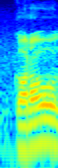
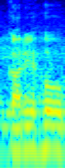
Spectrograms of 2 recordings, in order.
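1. ਰ ਦੇ ਬਾਅਦ ਸਿੱਧਾ ਓ ਆਉਂਦਾ ਹੈ। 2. ਹੋ ਤੋਂ ਪਹਿਲਾਂ ਰ ਦੇ ਬਾਅਦ ਏ ਦੀ ਮਾਤਰਾ ਆਉਂਦੀ ਹੈ। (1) "ਕਰੋ ਨਹੀਂ ਬੋਲਣਾ" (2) "ਇਸ ਲਈ ਕਰੇ ਹੋ ਬੋਲਣਾ ਹੈ।"

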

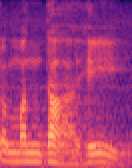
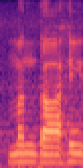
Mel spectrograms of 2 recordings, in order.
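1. ਵਿਚਕਾਰਲਾ ਵਿਅੰਜਨ ਭਾਰਾ, ਭਾਰੀ dh ਹੈ। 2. ਵਿਚਕਾਰਲਾ ਵਿਅੰਜਨ ਹਲਕਾ, ਸਾਦਾ d ਹੈ। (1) "ਧੱਦੇ ਦੇ ਉੱਪਰ ਭਾਰ ਦੇਣਾ ਹੈ ਥੋੜ੍ਹਾ ਜਿਹਾ" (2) "ਨਹੀਂ ਬੋਲਣਾ"

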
